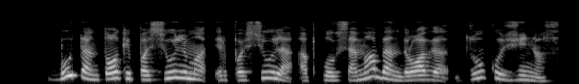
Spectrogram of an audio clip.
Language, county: Lithuanian, Kaunas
